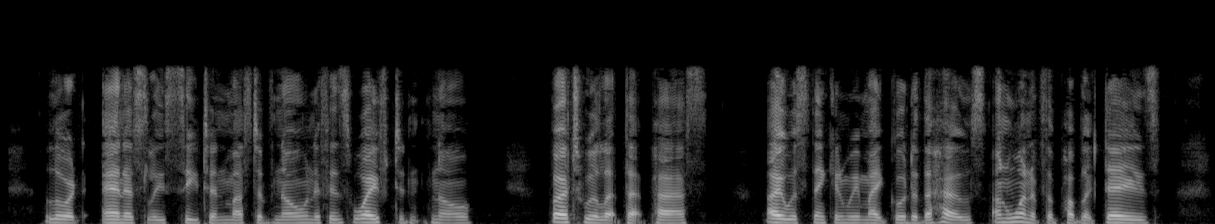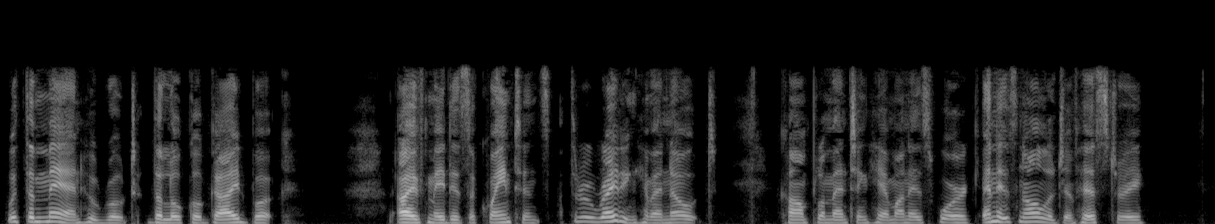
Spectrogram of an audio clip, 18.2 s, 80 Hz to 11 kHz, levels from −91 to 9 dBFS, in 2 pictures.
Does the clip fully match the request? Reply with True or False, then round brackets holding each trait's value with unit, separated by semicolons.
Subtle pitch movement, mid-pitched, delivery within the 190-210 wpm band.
True (2.3 semitones; 160 Hz; 195 wpm)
